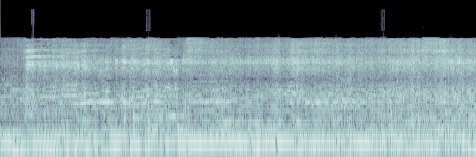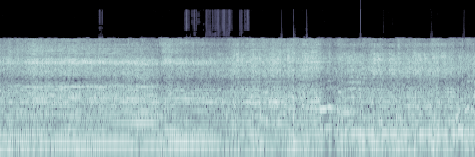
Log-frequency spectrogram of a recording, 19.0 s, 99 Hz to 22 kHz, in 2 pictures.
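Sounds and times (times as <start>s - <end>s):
rock band playing live: 0.0s - 19.0s.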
